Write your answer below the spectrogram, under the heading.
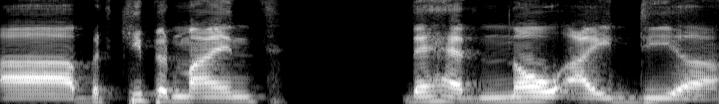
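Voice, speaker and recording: Over a silent background on a very clean recording, a man of medium pitch speaks in a flat monotone. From Bulgaria, moved to US after first grade (Dallas, then Chicago). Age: 20s. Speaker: trucking business owner. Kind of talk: interview. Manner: many fillers (um, you know).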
